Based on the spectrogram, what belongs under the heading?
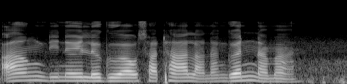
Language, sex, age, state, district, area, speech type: Bodo, male, 18-30, Assam, Chirang, rural, read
